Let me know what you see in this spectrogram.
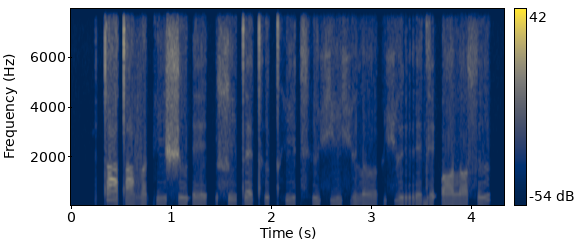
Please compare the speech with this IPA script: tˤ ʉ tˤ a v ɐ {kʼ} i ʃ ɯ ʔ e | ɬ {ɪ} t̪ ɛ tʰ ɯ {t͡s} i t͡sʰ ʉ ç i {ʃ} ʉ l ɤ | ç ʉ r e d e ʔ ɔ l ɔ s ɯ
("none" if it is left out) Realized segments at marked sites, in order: k, i, t̪ʰ, ç

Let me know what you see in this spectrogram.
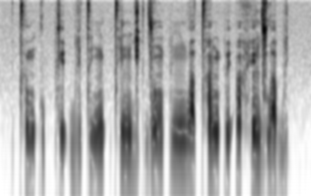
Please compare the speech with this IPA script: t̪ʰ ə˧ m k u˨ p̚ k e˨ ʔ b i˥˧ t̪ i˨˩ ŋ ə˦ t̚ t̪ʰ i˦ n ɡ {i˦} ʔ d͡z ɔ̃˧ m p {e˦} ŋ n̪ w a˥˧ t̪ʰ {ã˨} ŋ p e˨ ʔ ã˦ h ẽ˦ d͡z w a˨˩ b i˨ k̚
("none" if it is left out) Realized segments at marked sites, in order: i˨, i˦, ã˧

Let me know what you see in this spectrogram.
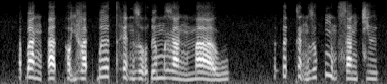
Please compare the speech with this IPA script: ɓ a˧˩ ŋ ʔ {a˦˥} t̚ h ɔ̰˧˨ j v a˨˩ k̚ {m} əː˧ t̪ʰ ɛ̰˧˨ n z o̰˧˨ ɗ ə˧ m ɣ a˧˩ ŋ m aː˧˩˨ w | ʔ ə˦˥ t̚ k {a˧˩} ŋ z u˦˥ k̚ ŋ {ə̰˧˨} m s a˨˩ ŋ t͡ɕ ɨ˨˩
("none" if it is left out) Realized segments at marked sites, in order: a˨˩, ɓ, a̰˧˨, ə̰˧˨

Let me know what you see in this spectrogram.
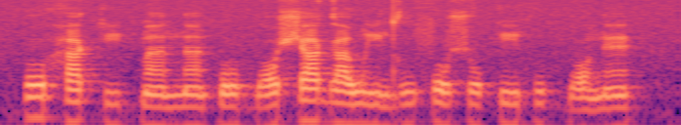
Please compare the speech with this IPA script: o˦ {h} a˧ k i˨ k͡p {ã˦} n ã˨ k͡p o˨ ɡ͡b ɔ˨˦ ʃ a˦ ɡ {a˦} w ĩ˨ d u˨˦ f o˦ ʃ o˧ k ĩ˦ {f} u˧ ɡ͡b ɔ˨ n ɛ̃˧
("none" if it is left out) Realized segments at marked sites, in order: h, ã˨, a˧, f

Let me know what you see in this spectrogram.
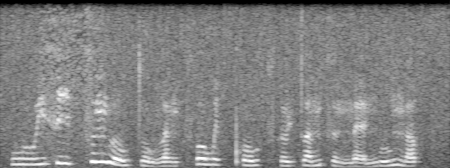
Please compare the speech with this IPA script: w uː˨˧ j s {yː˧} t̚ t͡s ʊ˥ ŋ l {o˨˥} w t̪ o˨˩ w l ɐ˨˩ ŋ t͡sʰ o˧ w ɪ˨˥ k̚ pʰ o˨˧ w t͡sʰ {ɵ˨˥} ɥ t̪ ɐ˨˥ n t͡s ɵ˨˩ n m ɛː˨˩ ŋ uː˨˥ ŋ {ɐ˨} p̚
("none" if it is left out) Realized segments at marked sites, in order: iː˧, o˨˥, ɵ˨, ɐ˨˥

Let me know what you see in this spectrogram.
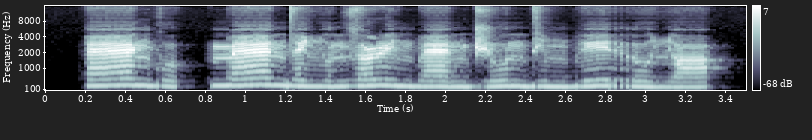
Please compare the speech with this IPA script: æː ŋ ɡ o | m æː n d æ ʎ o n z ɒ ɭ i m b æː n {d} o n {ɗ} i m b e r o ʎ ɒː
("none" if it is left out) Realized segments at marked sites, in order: d͡ʒ, d

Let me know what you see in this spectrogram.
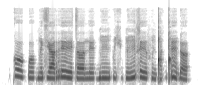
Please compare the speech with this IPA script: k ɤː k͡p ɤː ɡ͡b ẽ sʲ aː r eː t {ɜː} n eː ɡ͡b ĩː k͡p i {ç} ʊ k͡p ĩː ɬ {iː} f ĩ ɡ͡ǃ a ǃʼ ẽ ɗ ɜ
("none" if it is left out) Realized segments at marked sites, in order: ɜː, ç, eː

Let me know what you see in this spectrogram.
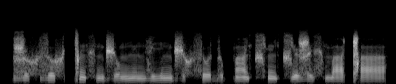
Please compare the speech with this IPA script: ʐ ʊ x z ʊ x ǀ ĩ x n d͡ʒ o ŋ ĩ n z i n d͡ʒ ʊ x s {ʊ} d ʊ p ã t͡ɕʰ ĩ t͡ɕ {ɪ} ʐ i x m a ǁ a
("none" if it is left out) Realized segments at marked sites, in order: ʊ, ɪ

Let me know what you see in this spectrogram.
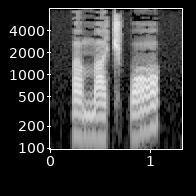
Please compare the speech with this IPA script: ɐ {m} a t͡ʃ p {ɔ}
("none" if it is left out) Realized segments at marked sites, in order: m, ɔ

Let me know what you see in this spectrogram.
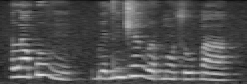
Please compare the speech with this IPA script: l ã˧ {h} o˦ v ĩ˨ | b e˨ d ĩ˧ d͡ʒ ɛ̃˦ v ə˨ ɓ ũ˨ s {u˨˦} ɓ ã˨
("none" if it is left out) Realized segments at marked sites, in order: p, u˨˦

